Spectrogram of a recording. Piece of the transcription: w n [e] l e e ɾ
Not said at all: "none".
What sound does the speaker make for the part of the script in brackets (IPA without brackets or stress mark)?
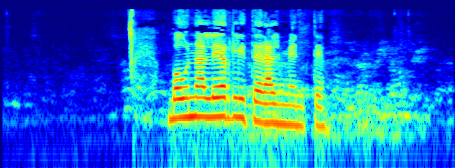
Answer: a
